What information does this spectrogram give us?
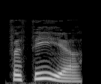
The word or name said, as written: fathiyya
